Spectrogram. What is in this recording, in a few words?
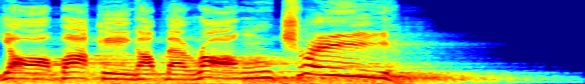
Female Ancient Play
